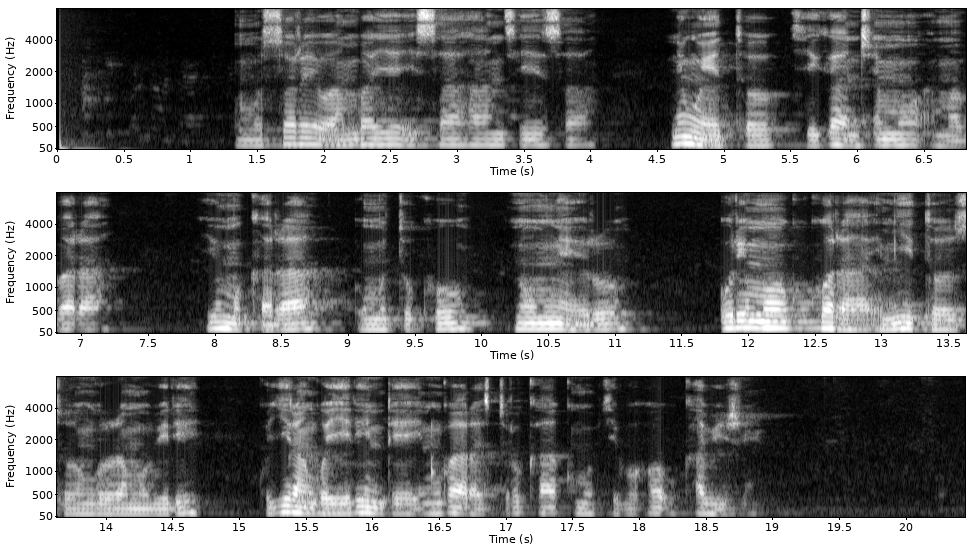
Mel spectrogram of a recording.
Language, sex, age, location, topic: Kinyarwanda, female, 18-24, Kigali, health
